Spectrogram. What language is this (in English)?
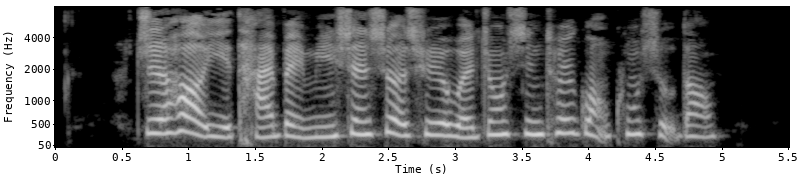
Chinese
